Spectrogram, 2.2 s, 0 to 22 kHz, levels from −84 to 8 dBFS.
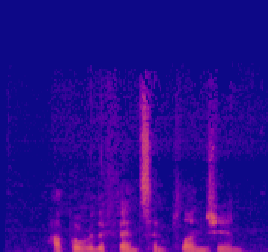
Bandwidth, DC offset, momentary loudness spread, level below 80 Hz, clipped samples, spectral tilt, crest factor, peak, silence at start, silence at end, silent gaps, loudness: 16.5 kHz; under 0.1%; 8 LU; -70 dBFS; under 0.1%; -3 dB/octave; 22 dB; -16 dBFS; 0.4 s; 0.2 s; none; -35 LUFS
